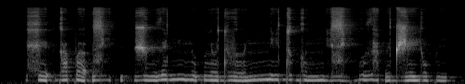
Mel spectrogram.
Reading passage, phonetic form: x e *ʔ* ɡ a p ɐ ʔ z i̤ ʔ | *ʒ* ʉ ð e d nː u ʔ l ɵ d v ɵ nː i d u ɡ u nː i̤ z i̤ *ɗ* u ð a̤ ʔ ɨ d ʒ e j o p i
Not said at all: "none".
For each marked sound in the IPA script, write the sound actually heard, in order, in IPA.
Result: ʔ, ʒ, ɠ

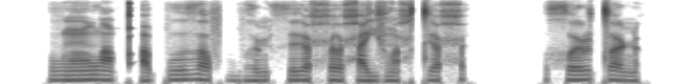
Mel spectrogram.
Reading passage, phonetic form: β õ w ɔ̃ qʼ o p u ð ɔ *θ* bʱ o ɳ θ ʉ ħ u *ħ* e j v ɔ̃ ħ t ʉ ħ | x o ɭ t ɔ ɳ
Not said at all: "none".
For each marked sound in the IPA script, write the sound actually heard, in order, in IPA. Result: f, ħ

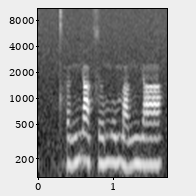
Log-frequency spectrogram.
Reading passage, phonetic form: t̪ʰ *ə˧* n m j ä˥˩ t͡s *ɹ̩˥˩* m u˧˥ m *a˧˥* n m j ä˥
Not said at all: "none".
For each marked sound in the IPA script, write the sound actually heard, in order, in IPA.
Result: ə˧˥, ɹ̩˧˥, a˧˥

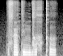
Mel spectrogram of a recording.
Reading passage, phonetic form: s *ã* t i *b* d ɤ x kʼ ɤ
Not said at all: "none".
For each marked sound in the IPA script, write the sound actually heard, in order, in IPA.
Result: ã, m

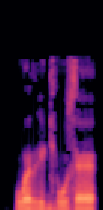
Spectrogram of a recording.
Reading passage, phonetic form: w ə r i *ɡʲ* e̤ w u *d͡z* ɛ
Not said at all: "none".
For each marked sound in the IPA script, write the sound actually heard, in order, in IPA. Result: ɡʲ, z

